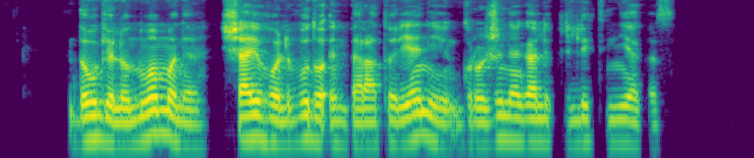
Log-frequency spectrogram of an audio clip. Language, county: Lithuanian, Alytus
